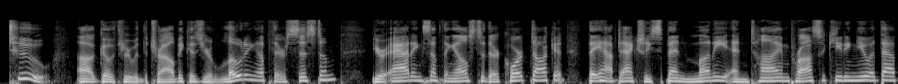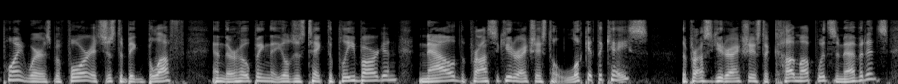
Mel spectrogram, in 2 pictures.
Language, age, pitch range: English, 30-49, 145-190 Hz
